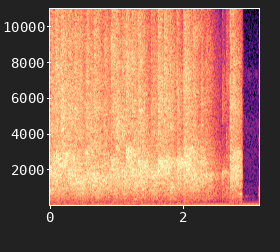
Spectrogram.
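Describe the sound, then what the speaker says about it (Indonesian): An audience applauds for Leo at an evening sharing event about surviving the 2018 Palu earthquake and liquefaction, a steady dense clapping that carries for nearly three seconds before cutting off abruptly. "Kasih tepuk tangan untuk saudara Leo"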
